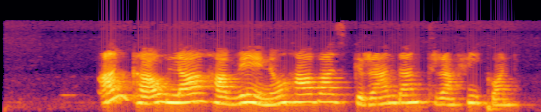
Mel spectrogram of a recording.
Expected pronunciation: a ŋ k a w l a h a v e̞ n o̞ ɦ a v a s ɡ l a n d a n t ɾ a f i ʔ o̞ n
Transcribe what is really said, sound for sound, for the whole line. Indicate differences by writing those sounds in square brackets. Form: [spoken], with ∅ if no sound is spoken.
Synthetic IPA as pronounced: a ŋ k a w l a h a v e̞ n o̞ ɦ a v a s ɡ [ɾ] a n d a n t ɾ a f i [k] o̞ n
